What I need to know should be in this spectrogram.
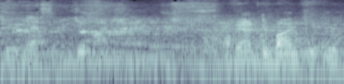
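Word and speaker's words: Givenchy: anong pronoun siya gaven alam natin gaven Anong pronunciation? Givenchi. Jivanchi. Givanchi. Yes sir. Jivanchi.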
